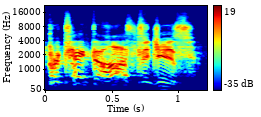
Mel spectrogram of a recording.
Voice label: hostages being taken, player vo anarchist; Counter-Strike Global Offensive

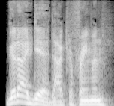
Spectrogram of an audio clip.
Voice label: squad affirm, male; npc; Garry's Mod; hl2

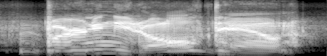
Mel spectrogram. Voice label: molotov, player vo anarchist; Counter-Strike Global Offensive

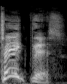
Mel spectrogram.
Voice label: throw items, survivor voice biker; finale l4d1; Left 4 Dead 2

